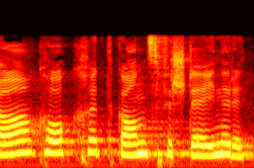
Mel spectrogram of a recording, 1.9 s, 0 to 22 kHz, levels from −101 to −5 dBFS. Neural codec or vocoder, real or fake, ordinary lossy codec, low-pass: none; real; none; 9.9 kHz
